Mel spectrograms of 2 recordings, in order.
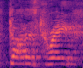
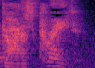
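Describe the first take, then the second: First: High, keen declaration of praise; exultant psalmist. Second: Low, unexcited mock praise; half-hearted congregation. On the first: Retold or imitated. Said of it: "sometimes it's like". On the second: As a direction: say it low, without any zeal. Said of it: "We're like".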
